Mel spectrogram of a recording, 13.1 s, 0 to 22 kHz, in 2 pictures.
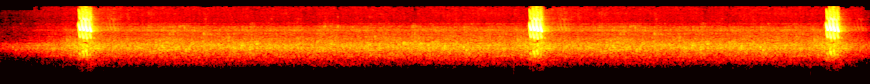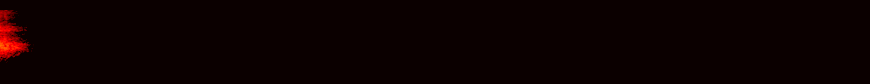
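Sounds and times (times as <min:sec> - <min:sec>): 
Red-breasted Flycatcher calls: 0:00.3 - 0:06.4.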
